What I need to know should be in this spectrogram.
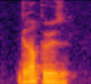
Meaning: female equivalent of grimpeur
- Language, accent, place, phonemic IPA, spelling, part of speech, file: French, France, Lyon, /ɡʁɛ̃.pøz/, grimpeuse, noun, LL-Q150 (fra)-grimpeuse.wav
